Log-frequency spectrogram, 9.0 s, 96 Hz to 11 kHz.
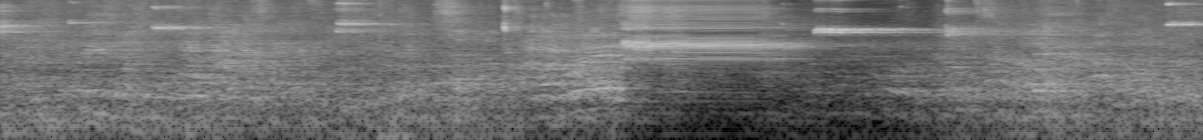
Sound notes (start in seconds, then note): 4.6 buzzer; 6.0 whistle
